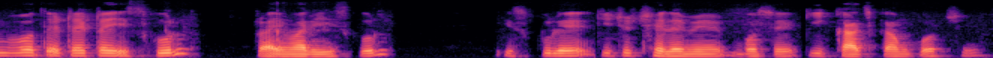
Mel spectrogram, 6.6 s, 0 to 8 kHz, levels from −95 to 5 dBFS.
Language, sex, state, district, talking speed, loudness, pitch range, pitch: Bengali, male, West Bengal, North 24 Parganas, 135 wpm, -21 LUFS, 115-135 Hz, 125 Hz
